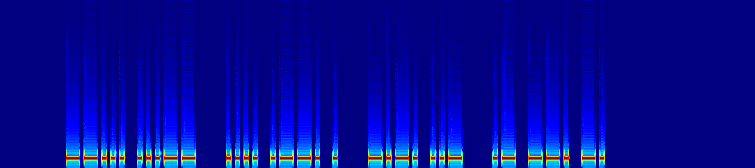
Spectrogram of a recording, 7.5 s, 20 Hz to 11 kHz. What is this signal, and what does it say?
Morse code, heard as a keyed tone, about 29 wpm, 700 Hz. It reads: 73 HPE CU AGN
